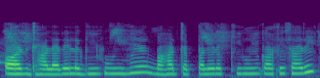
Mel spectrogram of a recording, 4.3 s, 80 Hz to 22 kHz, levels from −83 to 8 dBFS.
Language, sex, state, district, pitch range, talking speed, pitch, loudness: Hindi, female, Uttar Pradesh, Lucknow, 240-255 Hz, 155 wpm, 250 Hz, -20 LUFS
